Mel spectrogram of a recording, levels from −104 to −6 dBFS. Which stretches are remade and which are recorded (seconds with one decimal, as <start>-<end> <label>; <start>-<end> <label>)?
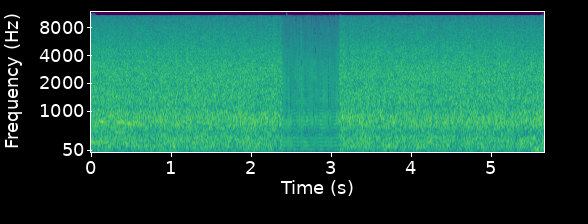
0.0-2.4 recorded; 2.4-3.1 remade; 3.1-5.7 recorded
